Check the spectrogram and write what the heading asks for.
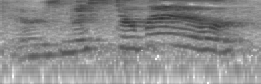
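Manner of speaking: usual speaking voice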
